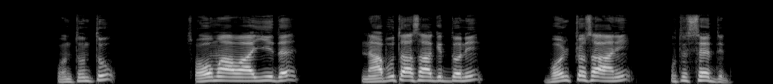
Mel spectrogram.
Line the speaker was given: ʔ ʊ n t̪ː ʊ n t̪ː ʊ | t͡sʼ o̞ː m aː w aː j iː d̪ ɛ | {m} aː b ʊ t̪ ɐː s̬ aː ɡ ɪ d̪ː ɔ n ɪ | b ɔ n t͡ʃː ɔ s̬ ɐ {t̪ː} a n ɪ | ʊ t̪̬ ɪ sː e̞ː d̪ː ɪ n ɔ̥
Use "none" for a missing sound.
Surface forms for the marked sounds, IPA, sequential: n, none

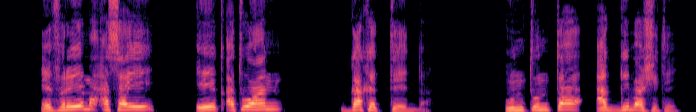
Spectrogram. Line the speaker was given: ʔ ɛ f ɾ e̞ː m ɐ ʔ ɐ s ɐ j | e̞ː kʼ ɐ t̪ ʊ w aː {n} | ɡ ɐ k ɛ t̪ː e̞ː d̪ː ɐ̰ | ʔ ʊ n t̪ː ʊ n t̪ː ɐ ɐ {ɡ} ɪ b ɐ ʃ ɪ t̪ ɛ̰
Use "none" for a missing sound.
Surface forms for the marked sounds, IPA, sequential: n, ɡː

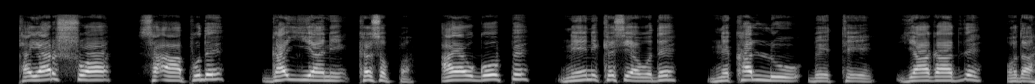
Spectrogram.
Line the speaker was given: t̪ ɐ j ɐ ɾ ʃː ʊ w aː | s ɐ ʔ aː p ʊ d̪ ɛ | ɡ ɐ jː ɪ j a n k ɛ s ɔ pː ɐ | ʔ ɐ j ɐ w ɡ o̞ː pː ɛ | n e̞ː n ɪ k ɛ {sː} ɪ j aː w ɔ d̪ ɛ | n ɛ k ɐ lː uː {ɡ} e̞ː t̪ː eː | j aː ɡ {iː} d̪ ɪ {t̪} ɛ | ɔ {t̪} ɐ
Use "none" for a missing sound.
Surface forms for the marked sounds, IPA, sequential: s, b, aː, d̪, d̪

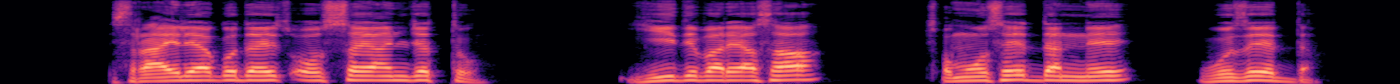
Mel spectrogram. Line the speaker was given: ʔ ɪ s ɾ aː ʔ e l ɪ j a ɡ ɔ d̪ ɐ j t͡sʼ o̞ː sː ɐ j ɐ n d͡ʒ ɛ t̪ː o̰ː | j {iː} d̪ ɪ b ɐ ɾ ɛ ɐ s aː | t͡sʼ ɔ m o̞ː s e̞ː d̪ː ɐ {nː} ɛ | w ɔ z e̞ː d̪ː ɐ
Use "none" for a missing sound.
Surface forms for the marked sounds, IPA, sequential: iː, nː

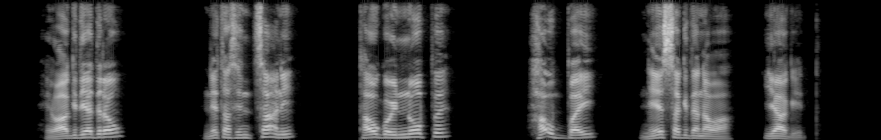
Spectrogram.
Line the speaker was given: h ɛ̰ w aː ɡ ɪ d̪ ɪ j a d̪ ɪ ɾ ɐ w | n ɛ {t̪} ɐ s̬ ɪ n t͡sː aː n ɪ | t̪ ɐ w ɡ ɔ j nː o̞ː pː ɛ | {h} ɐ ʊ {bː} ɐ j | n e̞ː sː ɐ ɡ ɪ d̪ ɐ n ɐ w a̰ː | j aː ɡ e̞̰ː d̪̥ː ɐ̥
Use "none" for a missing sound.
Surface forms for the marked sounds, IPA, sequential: t̪, h, bː

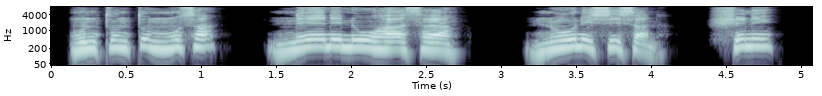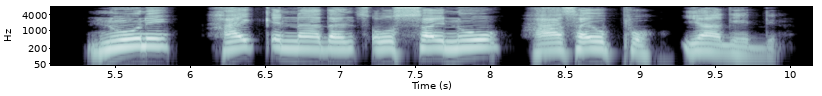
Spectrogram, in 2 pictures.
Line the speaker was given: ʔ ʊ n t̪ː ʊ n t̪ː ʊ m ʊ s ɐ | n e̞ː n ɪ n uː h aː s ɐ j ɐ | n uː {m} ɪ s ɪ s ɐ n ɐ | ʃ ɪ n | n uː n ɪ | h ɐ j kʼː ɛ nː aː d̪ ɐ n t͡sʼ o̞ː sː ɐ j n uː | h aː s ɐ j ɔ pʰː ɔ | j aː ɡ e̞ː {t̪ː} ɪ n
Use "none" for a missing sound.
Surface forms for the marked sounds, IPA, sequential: n, d̪ː

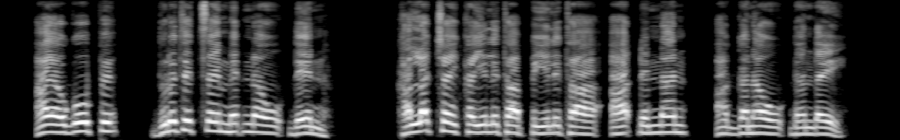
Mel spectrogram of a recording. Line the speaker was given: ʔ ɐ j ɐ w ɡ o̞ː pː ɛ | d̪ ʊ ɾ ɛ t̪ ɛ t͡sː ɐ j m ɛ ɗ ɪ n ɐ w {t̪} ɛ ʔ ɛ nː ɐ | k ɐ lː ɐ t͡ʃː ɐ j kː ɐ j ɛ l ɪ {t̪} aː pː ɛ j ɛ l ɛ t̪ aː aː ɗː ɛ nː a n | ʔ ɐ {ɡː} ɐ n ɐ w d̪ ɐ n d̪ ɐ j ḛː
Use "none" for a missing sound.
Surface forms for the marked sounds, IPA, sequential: d̪, t̪, ɡː

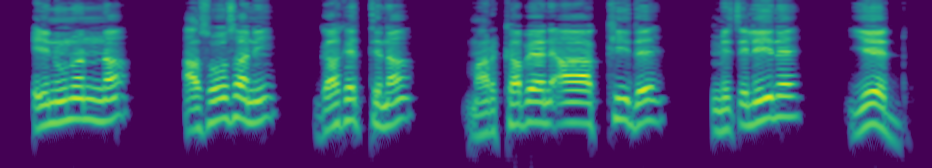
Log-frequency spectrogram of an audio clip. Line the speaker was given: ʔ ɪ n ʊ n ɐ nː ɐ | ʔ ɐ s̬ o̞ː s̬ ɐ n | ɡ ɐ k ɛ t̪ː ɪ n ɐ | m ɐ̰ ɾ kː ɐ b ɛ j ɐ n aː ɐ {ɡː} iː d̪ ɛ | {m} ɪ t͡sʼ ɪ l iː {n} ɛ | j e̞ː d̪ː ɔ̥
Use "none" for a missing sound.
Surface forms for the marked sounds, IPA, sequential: kː, m, n

